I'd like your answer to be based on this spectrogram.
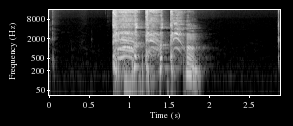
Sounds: Cough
